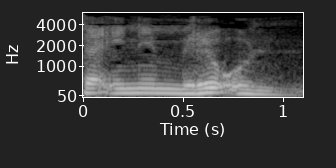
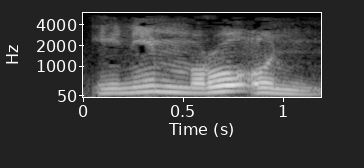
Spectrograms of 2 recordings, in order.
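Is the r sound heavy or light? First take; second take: light; heavy. First: The r sound is light and thin. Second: The r sound is heavy and full. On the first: The speaker calls it wrong. "وليس" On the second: The speaker calls it right. "أبقينا الراء مفخمة"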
